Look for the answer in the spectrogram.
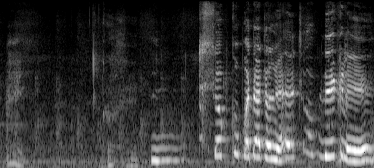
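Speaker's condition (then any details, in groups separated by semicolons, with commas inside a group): Cerebral palsy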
